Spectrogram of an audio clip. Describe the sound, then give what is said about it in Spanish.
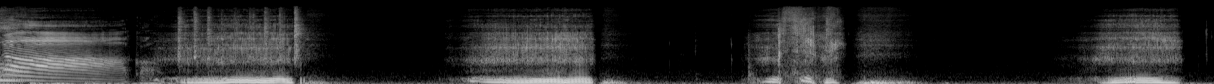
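Loud, heavy snoring, four long rasping snores at a steady rhythm with quiet pauses between them, and no talking. “En la número 7 le disparó a su pareja con una escopeta por roncar mucho.”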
